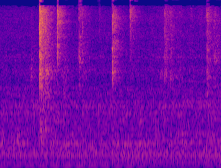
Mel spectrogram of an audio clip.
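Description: A few light plastic clicks and knocks as a rotating hot-air brush is handled, the sharpest about half a second in, over a faint low hum. The brush is not switched on.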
